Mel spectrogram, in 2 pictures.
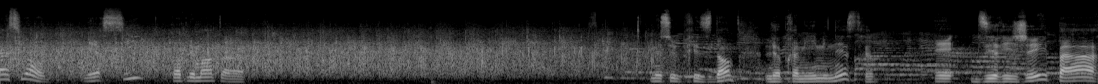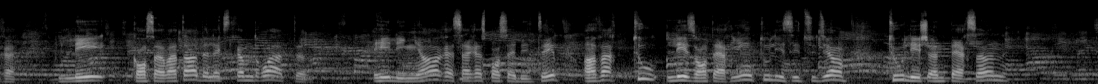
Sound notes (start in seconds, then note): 1.9 voice trails; 4.8 applause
